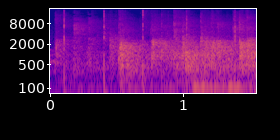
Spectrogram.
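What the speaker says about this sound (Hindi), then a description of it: "शिवांश के लिए एक बार ताली बजाइए।" Children in a primary maths class clap together briefly, a short run of quick claps that blend into a dense patter, close and fairly loud.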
